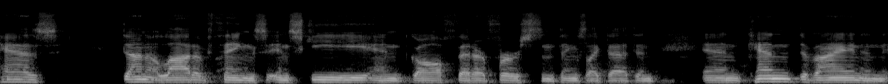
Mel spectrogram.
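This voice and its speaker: In a Midwestern US accent, a man with a very deep, low pitch speaks at a very slow pace on a very clean recording with a silent background. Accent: US Midwest. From Germany, raised in Michigan from age four. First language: German. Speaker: golf executive. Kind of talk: interview. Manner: halting, many fillers.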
